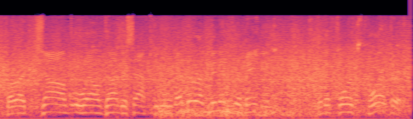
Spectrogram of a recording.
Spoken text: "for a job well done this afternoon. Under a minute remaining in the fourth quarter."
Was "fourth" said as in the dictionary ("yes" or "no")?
yes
